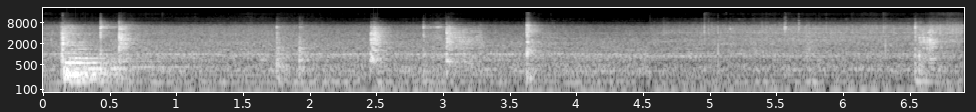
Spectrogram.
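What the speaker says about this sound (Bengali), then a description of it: "হলুদ গুঁড়ো দিয়ে ভালো করে নাড়াচাড়া করে আর 2 মিনিট হতে দেবো" Water spinach with turmeric powder frying in a pan, a faint sizzle under a handful of spaced spatula taps and scrapes as it is stirred, close and quiet.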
